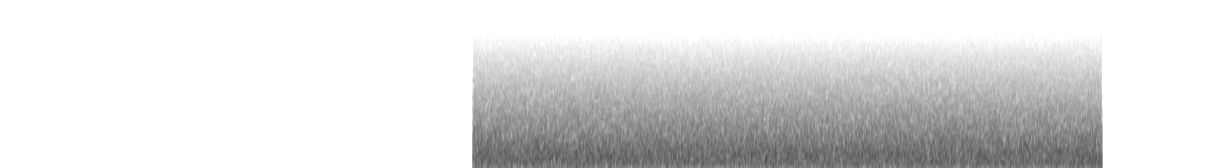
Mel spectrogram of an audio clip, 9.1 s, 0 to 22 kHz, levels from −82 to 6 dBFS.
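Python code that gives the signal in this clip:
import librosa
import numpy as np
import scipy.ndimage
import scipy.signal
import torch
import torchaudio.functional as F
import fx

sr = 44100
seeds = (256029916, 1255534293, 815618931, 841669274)

y = fx.band_noise(sr, seeds[0], length_s=4.71, low_hz=88.0, high_hz=510.0, level_db=-26.5)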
